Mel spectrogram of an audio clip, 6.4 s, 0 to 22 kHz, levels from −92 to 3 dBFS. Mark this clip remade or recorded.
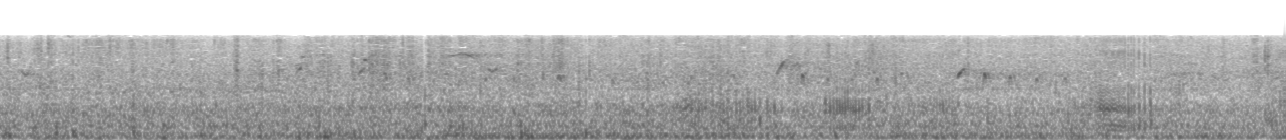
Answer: recorded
